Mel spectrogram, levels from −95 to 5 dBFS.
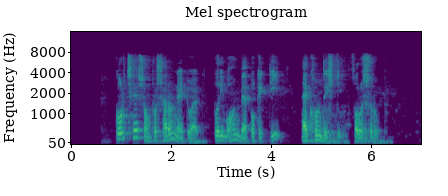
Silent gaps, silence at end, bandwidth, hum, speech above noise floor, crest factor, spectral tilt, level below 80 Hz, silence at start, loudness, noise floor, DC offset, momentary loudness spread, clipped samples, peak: none; 0.75 s; 8 kHz; none; 50 dB; 20 dB; -5 dB/octave; -64 dBFS; 0.9 s; -33 LUFS; -82 dBFS; under 0.1%; 10 LU; under 0.1%; -14 dBFS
